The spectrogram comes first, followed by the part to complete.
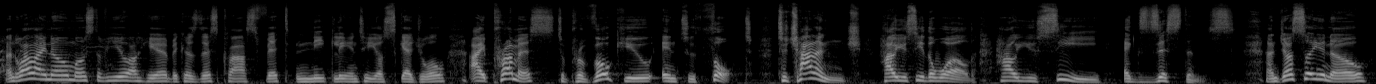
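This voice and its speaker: A man's voice: a little high, very animated, unhurried, hardly any pauses. An actor playing a playful, provocative male philosophy professor in an audio drama, lecturing theatrically with rhetorical flourishes. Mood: showy welcome. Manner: theatrical, rhetorical, addresses a class like a host.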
